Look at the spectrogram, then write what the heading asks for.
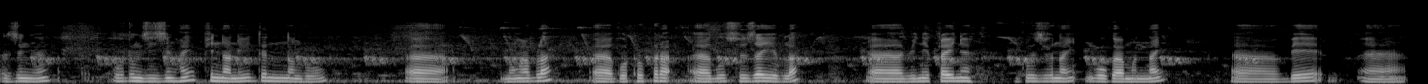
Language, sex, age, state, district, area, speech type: Bodo, male, 30-45, Assam, Udalguri, rural, spontaneous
